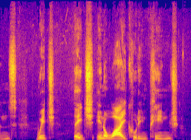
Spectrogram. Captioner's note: none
